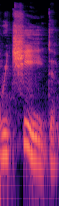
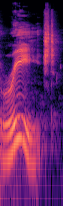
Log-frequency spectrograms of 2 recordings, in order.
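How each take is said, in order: First: The stress is on the second syllable. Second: The stress is on the first syllable. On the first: The speaker calls it wrong. "sound like you're putting the stress on the second syllable" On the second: The speaker calls it right. "the first syllable, re, is the longer one"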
